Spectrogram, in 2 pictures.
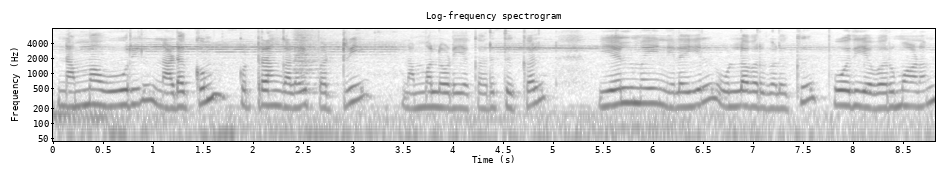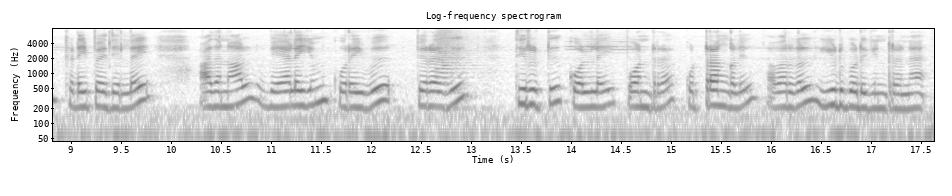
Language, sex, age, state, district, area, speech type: Tamil, female, 30-45, Tamil Nadu, Dharmapuri, rural, spontaneous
